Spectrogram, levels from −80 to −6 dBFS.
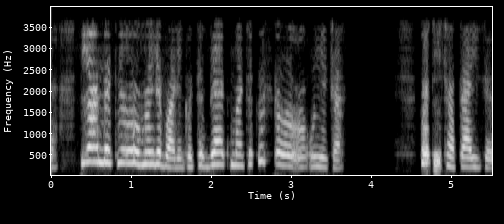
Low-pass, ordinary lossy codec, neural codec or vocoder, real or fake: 3.6 kHz; AAC, 32 kbps; codec, 24 kHz, 1 kbps, SNAC; fake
